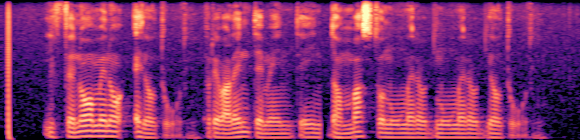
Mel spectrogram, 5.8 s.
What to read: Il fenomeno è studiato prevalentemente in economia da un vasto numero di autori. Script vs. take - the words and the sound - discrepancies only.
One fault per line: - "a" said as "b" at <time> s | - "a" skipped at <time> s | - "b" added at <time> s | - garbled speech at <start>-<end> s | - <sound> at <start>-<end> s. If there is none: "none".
- "studiato" said as "autori" at 1.4 s
- "economia" skipped at 3.2 s
- "numero di" added at 4.3 s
